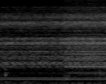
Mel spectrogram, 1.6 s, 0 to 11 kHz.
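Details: 1987 Sinclair ZX Spectrum 128k +2 on AA batteries, supply just above its 6.4 V cutout (normally 9 V): low steady buzz with thin high whine growing slightly louder; undervoltage, about to cut out.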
